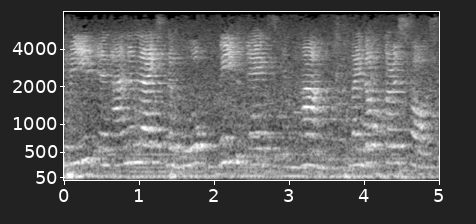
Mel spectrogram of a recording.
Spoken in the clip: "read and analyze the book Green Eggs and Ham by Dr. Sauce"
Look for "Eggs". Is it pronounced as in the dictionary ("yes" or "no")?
no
